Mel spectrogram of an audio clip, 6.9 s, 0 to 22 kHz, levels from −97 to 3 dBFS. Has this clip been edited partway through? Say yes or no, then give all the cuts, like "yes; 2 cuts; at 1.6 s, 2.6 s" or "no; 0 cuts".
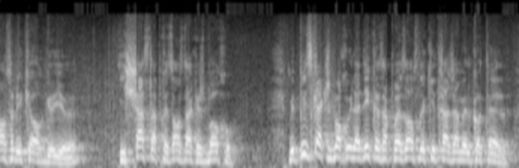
no; 0 cuts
